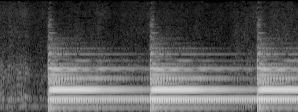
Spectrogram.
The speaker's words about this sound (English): Do you hear that? It's the Liberty Bell. That must mean that all of the delegates have all reached an agreement.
